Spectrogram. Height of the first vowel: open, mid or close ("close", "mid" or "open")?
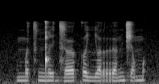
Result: mid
